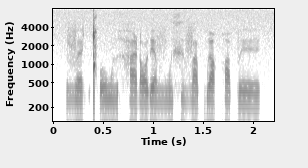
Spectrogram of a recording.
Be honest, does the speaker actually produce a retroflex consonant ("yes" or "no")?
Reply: yes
